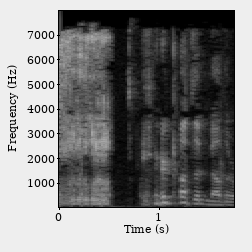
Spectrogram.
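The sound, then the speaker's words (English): A voice imitates a fart: a loud, raspy half-second blast, a brief pause, then a longer sputtering, rumbling run of buzzy mouth noises. “Oh, he sure got a lot of farts in him.”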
